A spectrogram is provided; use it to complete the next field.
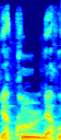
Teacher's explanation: Yazılışda yekun ləhudur, amma oxunuşda yekul oxunmalıdır. Yəni burda idğam qaydası baş verir.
